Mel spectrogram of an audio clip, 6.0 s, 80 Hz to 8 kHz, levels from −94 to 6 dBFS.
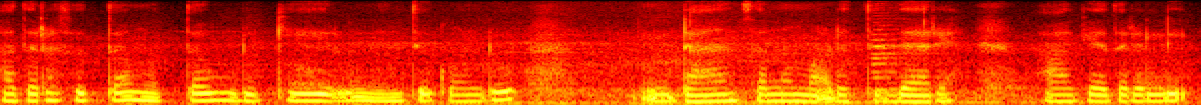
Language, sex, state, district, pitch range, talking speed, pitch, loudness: Kannada, female, Karnataka, Bellary, 180-205 Hz, 110 wpm, 190 Hz, -15 LUFS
